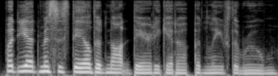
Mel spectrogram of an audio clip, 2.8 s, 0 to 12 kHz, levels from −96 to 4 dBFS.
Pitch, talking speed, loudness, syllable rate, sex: 160 Hz, 300 wpm, -19 LUFS, 5.6 syllables/s, female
